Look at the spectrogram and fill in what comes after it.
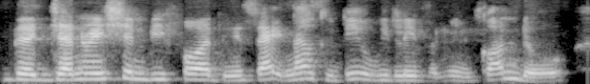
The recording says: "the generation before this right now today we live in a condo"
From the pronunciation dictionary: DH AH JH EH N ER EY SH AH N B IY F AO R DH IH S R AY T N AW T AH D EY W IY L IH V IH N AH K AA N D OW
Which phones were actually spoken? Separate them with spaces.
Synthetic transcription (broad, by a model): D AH JH EH N ER EY SH AH N B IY F AO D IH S L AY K N AW T AH D EY W IY L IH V IH N K AA N D OW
